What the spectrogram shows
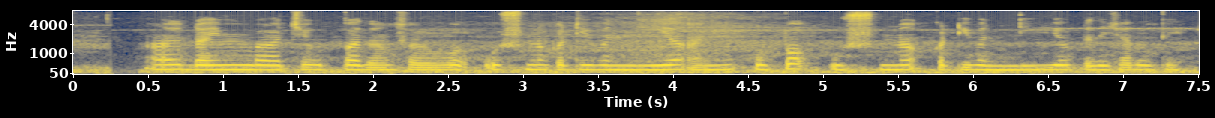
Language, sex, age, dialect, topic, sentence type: Marathi, female, 18-24, Varhadi, agriculture, statement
